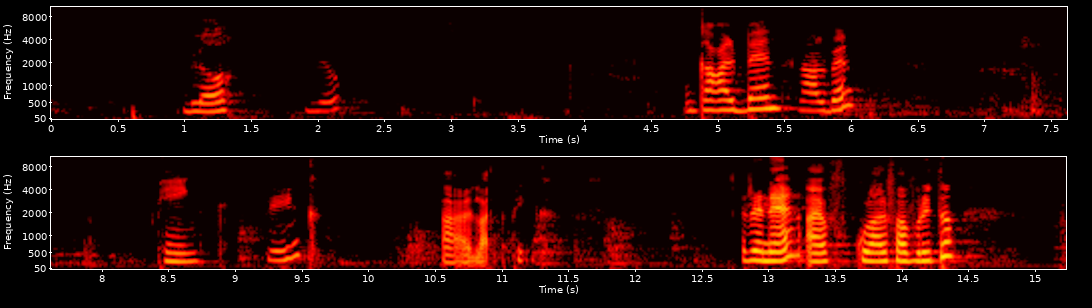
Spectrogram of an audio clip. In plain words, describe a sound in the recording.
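A young woman speaks to children in a lively, sing-song voice, close by.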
